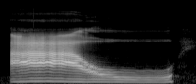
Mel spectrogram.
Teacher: So a sound like OW, ow, is made up of two sounds but is thought of as one. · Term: gliding vowel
